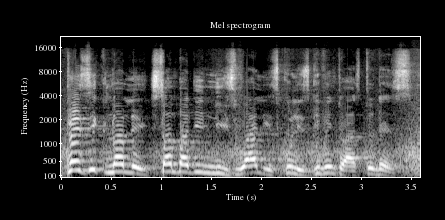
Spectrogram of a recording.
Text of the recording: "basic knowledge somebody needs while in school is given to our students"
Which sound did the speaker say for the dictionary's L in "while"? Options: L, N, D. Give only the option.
L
